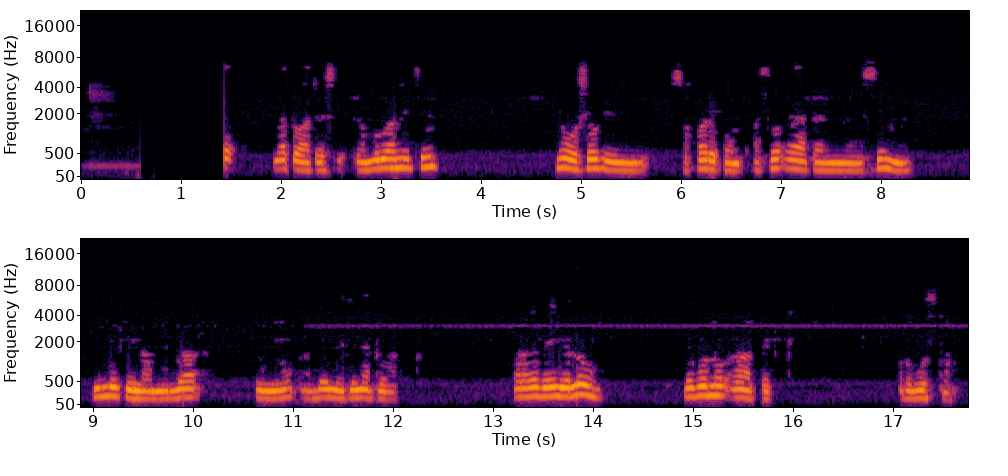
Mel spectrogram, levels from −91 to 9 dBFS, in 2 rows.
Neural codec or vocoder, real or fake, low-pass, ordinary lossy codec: none; real; 19.8 kHz; AAC, 32 kbps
